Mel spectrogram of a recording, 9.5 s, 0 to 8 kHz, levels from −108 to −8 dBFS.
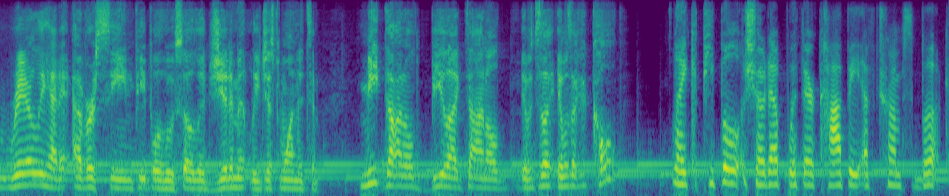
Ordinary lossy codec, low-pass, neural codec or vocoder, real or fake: Opus, 16 kbps; 7.2 kHz; none; real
